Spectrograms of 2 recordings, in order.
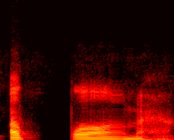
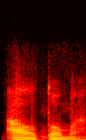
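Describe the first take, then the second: First: The L merges into a doubled t sound. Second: The L sound is pronounced before the t. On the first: The speaker calls it right. "lamnya hilang. Dan dibaca langsung menuju ta" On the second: The speaker calls it wrong. "Bukan bukan bukan bukan"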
